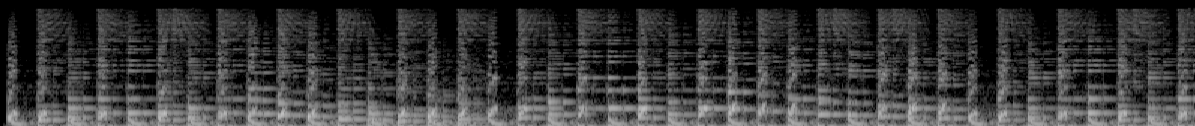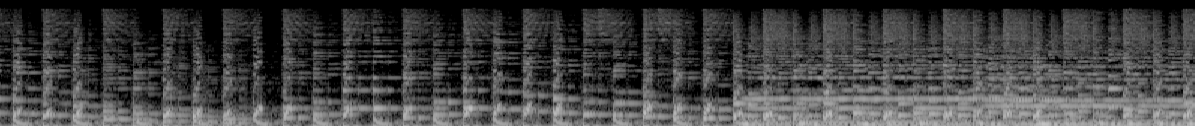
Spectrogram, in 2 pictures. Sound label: Chip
